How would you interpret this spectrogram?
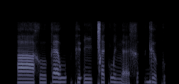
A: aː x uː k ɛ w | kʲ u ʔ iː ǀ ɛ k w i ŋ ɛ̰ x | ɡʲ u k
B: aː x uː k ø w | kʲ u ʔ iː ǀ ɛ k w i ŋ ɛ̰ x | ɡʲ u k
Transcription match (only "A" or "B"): A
